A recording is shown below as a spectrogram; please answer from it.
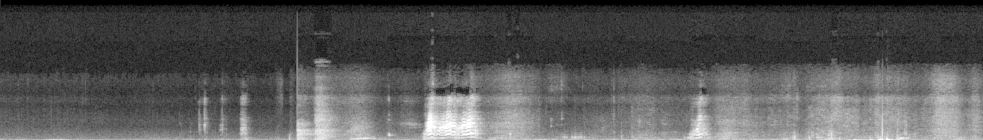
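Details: A cat reacting to a bird seen outside, making strange sounds: a few noisy, breathy bursts, one brief louder harmonic cry near the middle, and a low thump near the end, in a quiet indoor setting.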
